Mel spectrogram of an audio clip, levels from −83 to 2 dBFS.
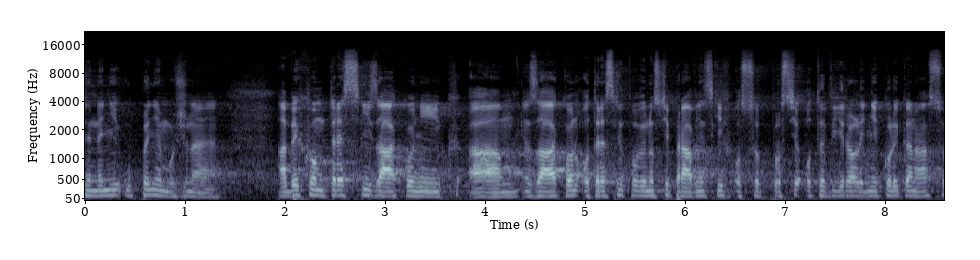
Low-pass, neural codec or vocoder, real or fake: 14.4 kHz; vocoder, 44.1 kHz, 128 mel bands, Pupu-Vocoder; fake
